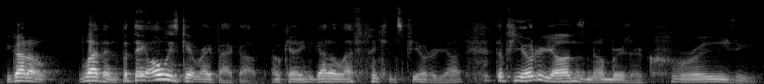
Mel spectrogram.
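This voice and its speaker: A young man ranting casually to camera, animated and slangy, breaking into frequent laughs. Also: mid-range voice, normal speed, few pauses. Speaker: vlogger. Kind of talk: casual rant.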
